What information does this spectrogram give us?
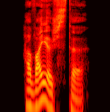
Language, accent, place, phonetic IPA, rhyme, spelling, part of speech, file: German, Germany, Berlin, [haˈvaɪ̯ɪʃstə], -aɪ̯ɪʃstə, hawaiischste, adjective, De-hawaiischste.ogg
- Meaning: inflection of hawaiisch: 1. strong/mixed nominative/accusative feminine singular superlative degree 2. strong nominative/accusative plural superlative degree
